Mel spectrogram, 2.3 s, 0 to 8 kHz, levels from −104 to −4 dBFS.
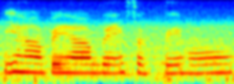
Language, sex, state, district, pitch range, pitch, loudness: Hindi, female, Haryana, Charkhi Dadri, 280-290 Hz, 285 Hz, -15 LUFS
